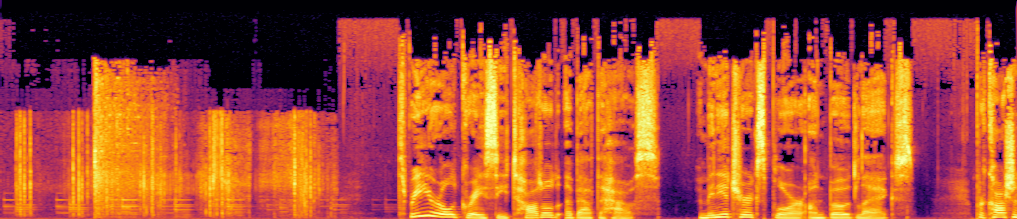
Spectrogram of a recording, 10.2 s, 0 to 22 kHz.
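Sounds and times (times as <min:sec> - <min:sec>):
glass shattering into pieces: 0:00.9 - 0:01.9
speech: 0:04.1 - 0:09.2, 0:09.8 - 0:10.1.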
